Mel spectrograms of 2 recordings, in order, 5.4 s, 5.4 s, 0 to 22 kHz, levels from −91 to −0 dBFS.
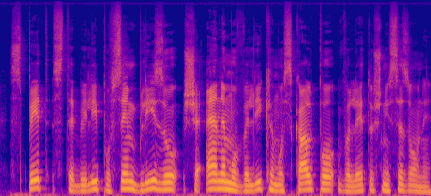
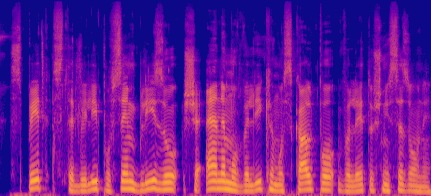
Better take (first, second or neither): first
